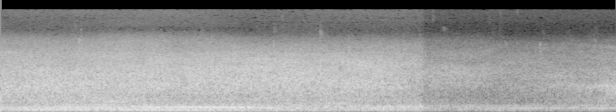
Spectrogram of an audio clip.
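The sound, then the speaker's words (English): Loud traffic noise, a dense, steady roar of vehicles that drops abruptly to a lower rumble near the end. “that's traffic noise. And I looked down and saw that the microphone was like pegging on the noise.”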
